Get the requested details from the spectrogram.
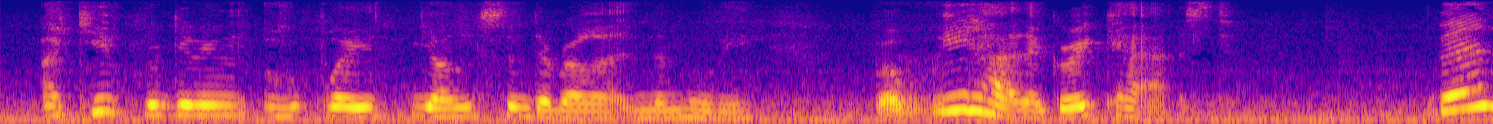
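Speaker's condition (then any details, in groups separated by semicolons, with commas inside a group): Cerebral palsy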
